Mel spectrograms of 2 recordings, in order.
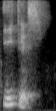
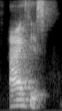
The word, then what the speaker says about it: itis: Don't pronounce E, not itis, itis.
